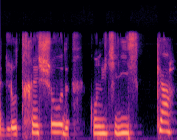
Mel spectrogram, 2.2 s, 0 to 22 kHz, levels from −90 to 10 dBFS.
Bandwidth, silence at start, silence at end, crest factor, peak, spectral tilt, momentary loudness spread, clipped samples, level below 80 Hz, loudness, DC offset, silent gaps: 8.8 kHz; 0 s; 0.05 s; 12 dB; -2 dBFS; -4 dB/octave; 6 LU; under 0.1%; -42 dBFS; -14 LUFS; under 0.1%; none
